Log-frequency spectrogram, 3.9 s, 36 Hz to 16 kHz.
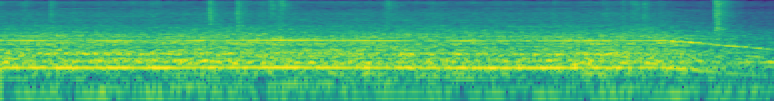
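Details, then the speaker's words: Riccar/Simplicity Supralight commercial upright vacuum on setting 1, the hardwood setting with bristles off: strong, steady motor whine at an even pitch; this is the normal sound. "So this is what the vacuum's supposed to sound like on level 1."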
